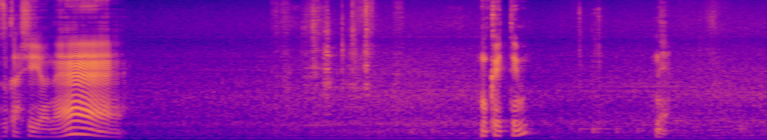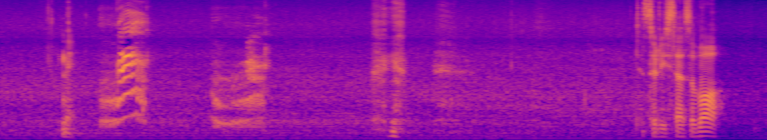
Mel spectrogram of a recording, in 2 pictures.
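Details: Domestic cat hunting in a closet for its toy fishing rod and saying "tsuri"; one loud, long wavering meow-like call opens, followed by scattered rustling and clicks, a few shorter calls and a final burst near the end.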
